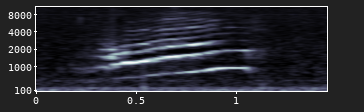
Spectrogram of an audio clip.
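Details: Munchkin kitten, 24 days old, indoors: a single thin high meow that rises steadily and then drops off at the end, with faint room hum beneath.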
